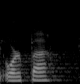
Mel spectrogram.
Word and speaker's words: Orpah: FYI, I don't know if y'all know, but Oprah is actually Orpah.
